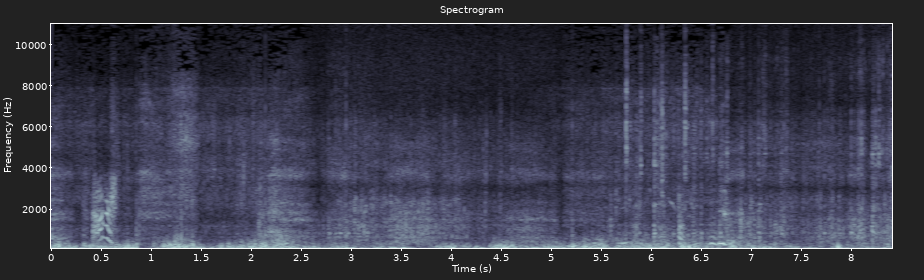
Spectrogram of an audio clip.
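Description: Mountain bike riding down a rocky, gravelly trail: tyres rolling and crunching over loose stones while the bike rattles over bumps, with a steady rush of wind on the camera microphone.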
